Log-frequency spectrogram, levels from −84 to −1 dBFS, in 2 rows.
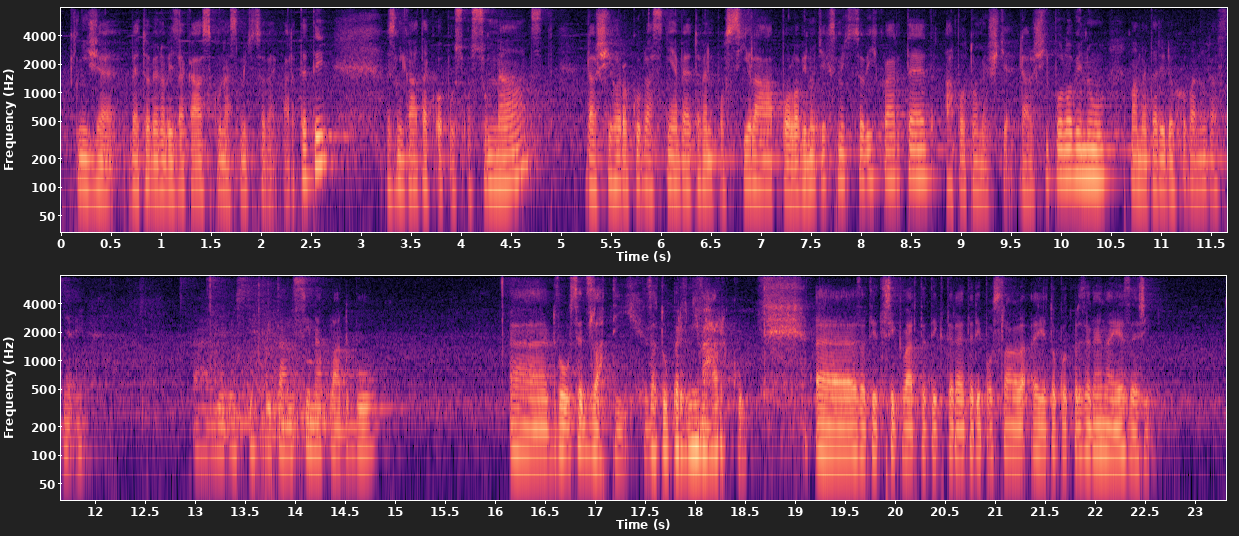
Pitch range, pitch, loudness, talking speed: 100-110 Hz, 105 Hz, -24 LUFS, 135 wpm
